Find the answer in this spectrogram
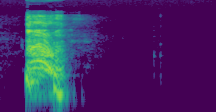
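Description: A man clearing his throat once, briefly, about a quarter of a second in.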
